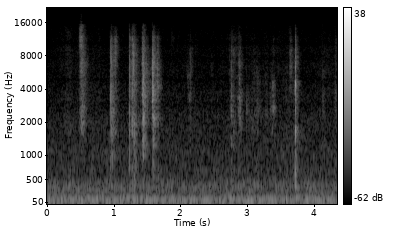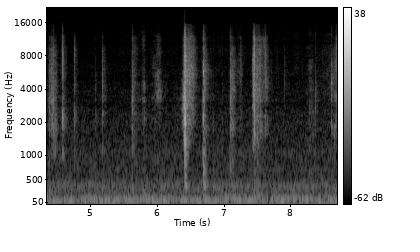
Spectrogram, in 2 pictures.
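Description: Tarot cards shuffled by hand, crisp papery riffles and snaps coming in irregular bursts over a low steady background hum, fairly close and moderately quiet.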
